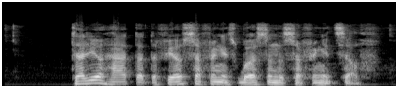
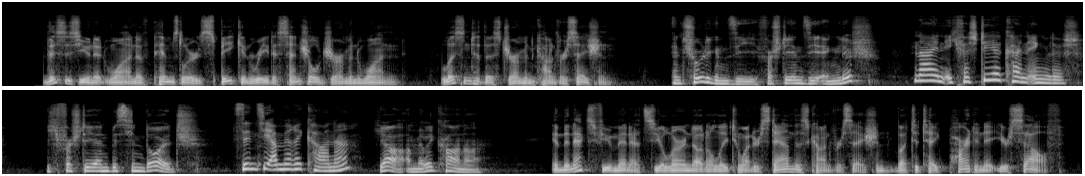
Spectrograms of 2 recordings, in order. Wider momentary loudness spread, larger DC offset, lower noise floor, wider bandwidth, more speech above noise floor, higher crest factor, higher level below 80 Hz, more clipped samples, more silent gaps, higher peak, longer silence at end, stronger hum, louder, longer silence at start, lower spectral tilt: about the same, 5 LU vs 7 LU; neither; about the same, -59 dBFS vs -60 dBFS; second, 8.4 kHz vs 11.5 kHz; first, 44 dB vs 39 dB; about the same, 16 dB vs 20 dB; about the same, -48 dBFS vs -48 dBFS; neither; neither; about the same, 0 dBFS vs -2 dBFS; about the same, 0.2 s vs 0.2 s; neither; first, -14 LUFS vs -21 LUFS; first, 0.7 s vs 0.4 s; second, -4 dB/octave vs -5.5 dB/octave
